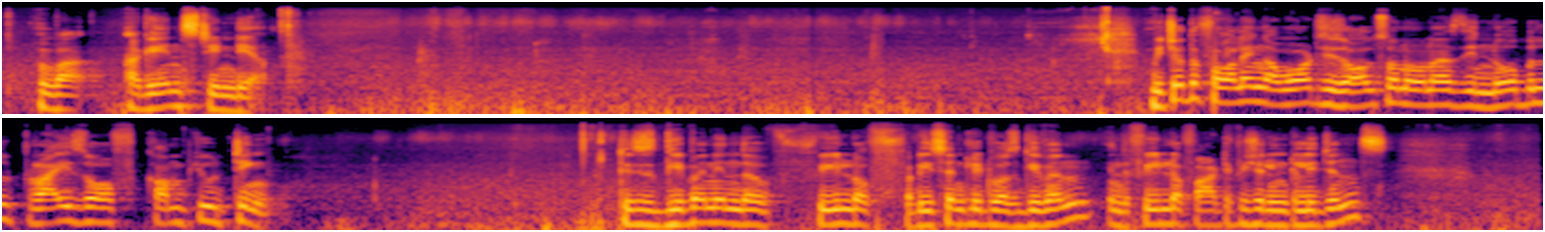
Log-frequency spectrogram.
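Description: A man speaks calmly and clearly into a close microphone, explaining.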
